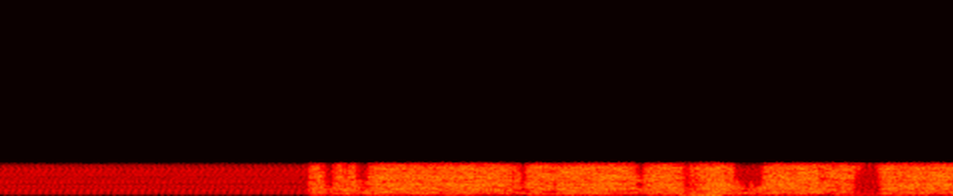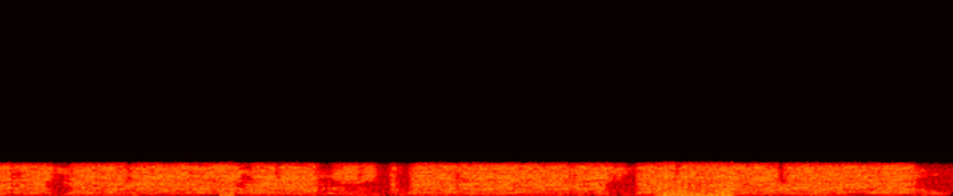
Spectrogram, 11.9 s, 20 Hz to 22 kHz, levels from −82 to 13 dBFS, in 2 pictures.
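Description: The speech sounds thin and boxy from start to finish, with scratchy s sounds, grainy hiss under the speech, and gritty distortion on loud bright sounds. This is the Bluetooth CVSD headset codec: the band sits at about 300 Hz to 3.5 kHz, and the one-bit up-or-down steps, which fit a 64 kbps link, cannot keep pace with sharp peaks.

Rushing, crackly noise then breaks over the speech from 4.26 to 4.51 s, 7.34 to 7.43 s, and 10.07 to 10.56 s, roughest in the last burst. These are bit errors on a Bluetooth voice link. A few percent of the bits flipped, each nudging the level only slightly, so they make noise rather than loud clicks.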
